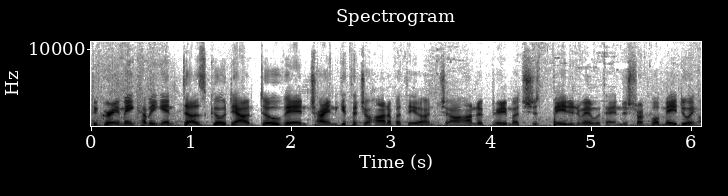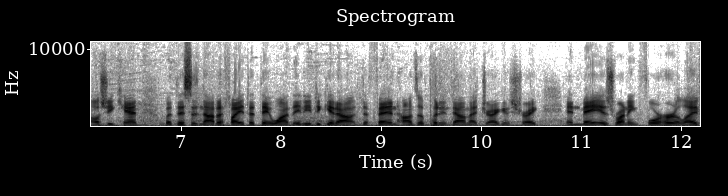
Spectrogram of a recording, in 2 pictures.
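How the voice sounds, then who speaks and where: Over noticeable background noise, a man speaks at a very fast pace with a fairly high pitch. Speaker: esports caster. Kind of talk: live commentary. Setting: live stream. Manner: animated.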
